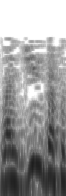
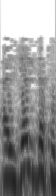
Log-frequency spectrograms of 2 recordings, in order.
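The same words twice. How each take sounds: First: والجلدة with short i after jim; vowelled jilda. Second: الجلدة with short a after jim, unvowelled lam; vowelled jalda. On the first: Teacher explaining a piece of hide says والجلدة as "wal-jilda". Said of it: "بالكسر القطعة من الأديم". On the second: Teacher reading a glossary gives الجلدة as "al-jalda". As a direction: say الجلدة as "al-jalda", a in the first syllable. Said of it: "بفتح الجيم مع سكون اللام". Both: Shown as a demonstration.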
